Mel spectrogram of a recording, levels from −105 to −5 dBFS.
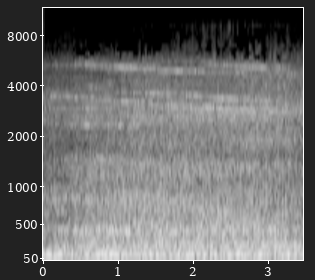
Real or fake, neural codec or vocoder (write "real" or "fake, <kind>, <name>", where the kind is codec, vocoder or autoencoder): real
